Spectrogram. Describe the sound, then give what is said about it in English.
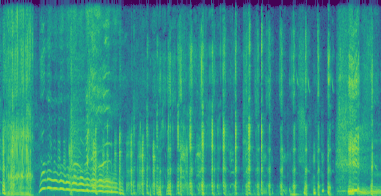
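A voice imitates a loud, exaggerated snore likened to Big Bird's snore: a harsh burst, a drawn-out tonal groan, then a long stretch of rapid, fluttering rattles that taper off. “Yeah, snore, I mean, that was impressive.”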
